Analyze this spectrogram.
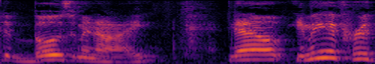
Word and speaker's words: boesemani: scientific pronunciation would be Boseman ey as in Mr Boseman had a good eye for finding new species of fish Boseman ey anyway that's how people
